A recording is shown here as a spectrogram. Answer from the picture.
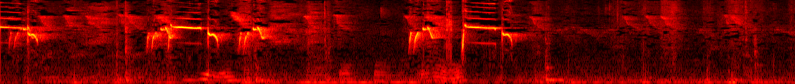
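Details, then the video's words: Prinia singing energetically and non-stop, used to challenge other prinias. Two dense bursts of shrill chirps and snapping clicks, then quieter scattered notes fading out. "Prenjak Gacor Ngotot"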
